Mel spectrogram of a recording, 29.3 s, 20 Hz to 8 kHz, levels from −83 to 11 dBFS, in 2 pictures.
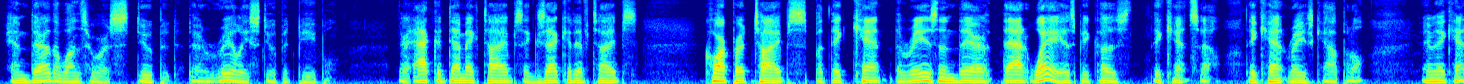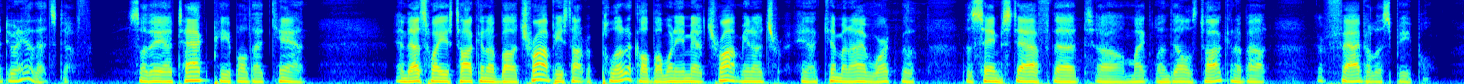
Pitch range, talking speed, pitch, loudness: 110-125 Hz, 180 wpm, 115 Hz, -23 LUFS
